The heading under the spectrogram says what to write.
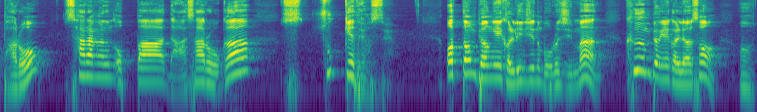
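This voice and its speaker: A man giving an animated children's sermon, telling a story and having the kids repeat words after him. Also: fairly high pitch. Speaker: children's pastor.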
